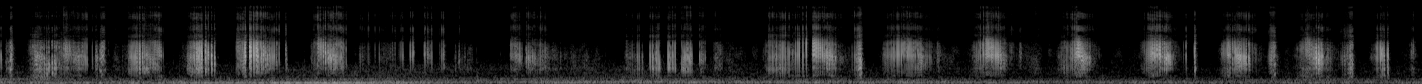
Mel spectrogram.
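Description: A single fingernail scratches back and forth across a grey woven polyester car seatbelt strap, a flat fabric band. Each stroke makes a short, dry, raspy scrape, bright and centered in the upper mids around 1.5 kHz with almost no low end. The strokes come in a steady rhythm with brief quiet gaps between them.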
